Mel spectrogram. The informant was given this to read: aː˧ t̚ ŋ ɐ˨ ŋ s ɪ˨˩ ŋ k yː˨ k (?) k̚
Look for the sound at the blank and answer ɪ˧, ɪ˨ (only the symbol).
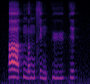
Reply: ɪ˧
